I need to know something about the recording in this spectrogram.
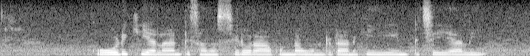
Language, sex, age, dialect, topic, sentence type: Telugu, female, 18-24, Utterandhra, agriculture, question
